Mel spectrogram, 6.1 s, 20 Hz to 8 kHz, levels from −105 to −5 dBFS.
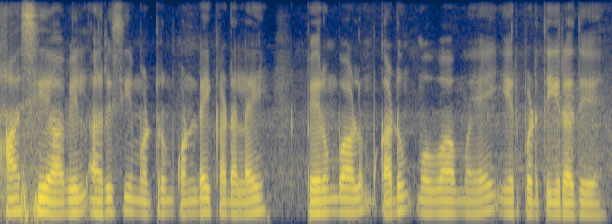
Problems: background sounds at intervals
